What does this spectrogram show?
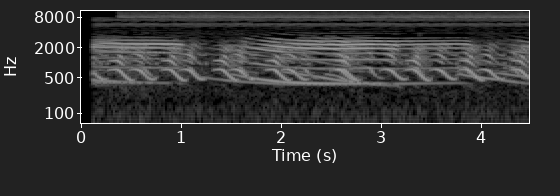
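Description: A frog gives rapid, nasal, swooping notes that overlap in quick succession over a steady high hiss.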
